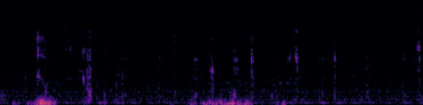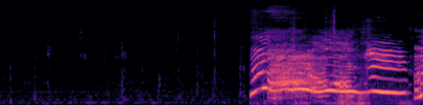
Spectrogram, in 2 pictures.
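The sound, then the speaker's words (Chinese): Faint, crisp crunches of chicken wings being bitten and chewed at a first meal after a diet. A few soft, scattered bites are followed by a person talking loudly. “那我们事不宜迟，就开动吧。鸡翅嘛，从这边吃好了。”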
